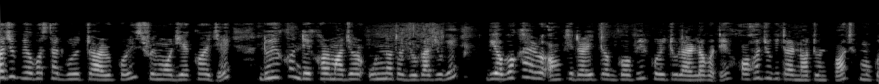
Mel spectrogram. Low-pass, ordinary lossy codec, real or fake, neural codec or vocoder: 7.2 kHz; none; real; none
